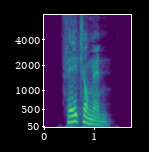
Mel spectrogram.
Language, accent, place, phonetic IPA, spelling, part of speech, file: German, Germany, Berlin, [ˈfɛlʃʊŋən], Fälschungen, noun, De-Fälschungen.ogg
- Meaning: plural of Fälschung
